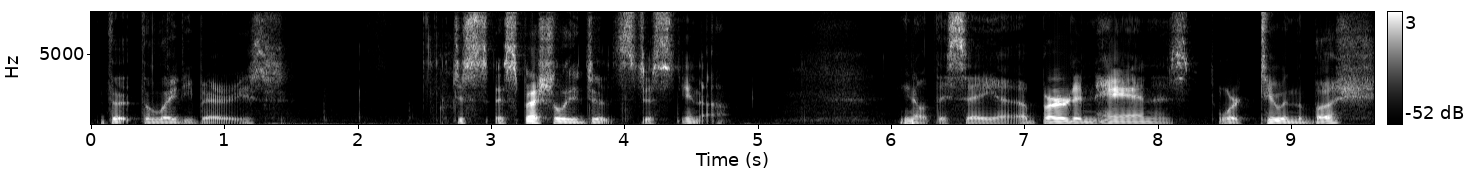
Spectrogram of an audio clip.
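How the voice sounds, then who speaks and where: A raspy put-on character voice at a moderate pace, with fairly even intonation, long, frequent pauses and a very clean recording with a silent background. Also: man, fairly low pitch for a man. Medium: actual play. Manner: halting, rambling, formal.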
